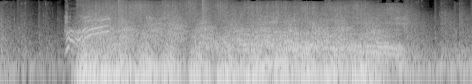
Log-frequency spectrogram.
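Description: Creatures growl and screech in combat.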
